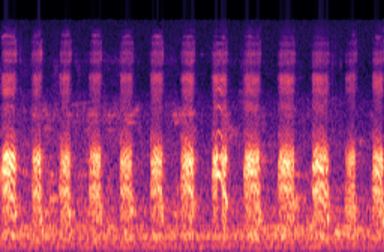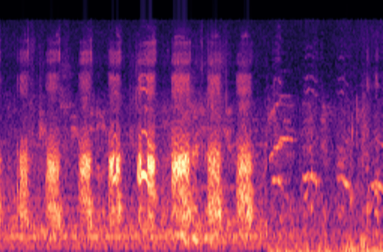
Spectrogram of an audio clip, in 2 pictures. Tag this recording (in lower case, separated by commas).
pets, dog, speech, animal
